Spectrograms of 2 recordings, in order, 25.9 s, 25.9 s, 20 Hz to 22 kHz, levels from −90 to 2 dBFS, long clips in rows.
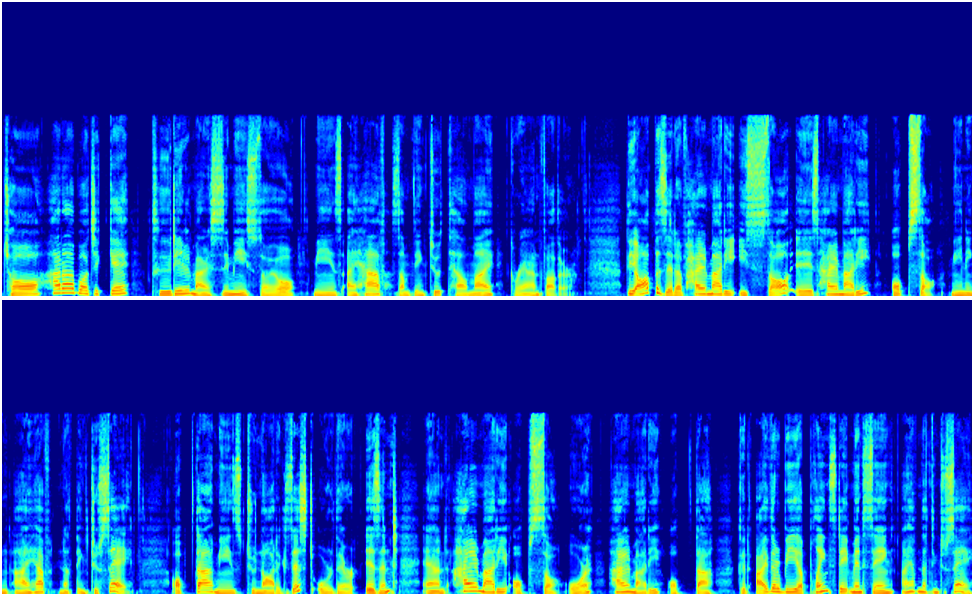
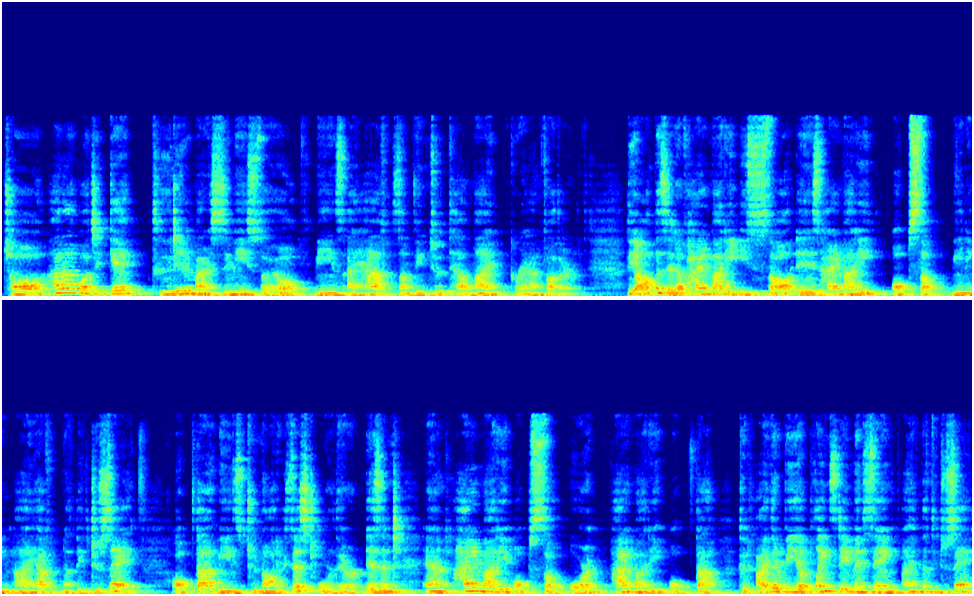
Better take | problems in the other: first | off-mic speech; far // room echo; noticeable; dies away in 0.6 s

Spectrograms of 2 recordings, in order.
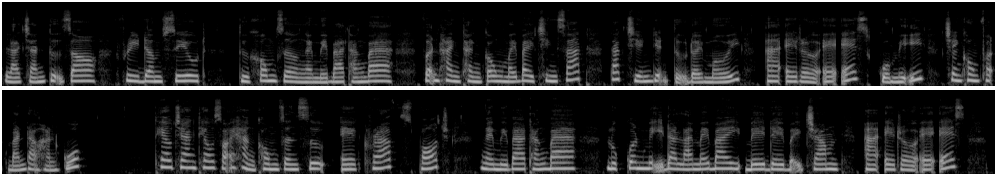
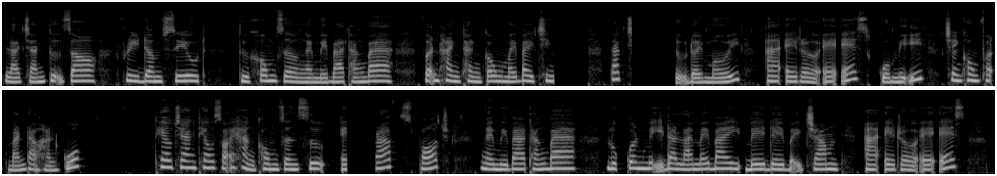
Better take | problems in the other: first | audio cutting out; at 5.5 s, at 6.5 s and at 13 s

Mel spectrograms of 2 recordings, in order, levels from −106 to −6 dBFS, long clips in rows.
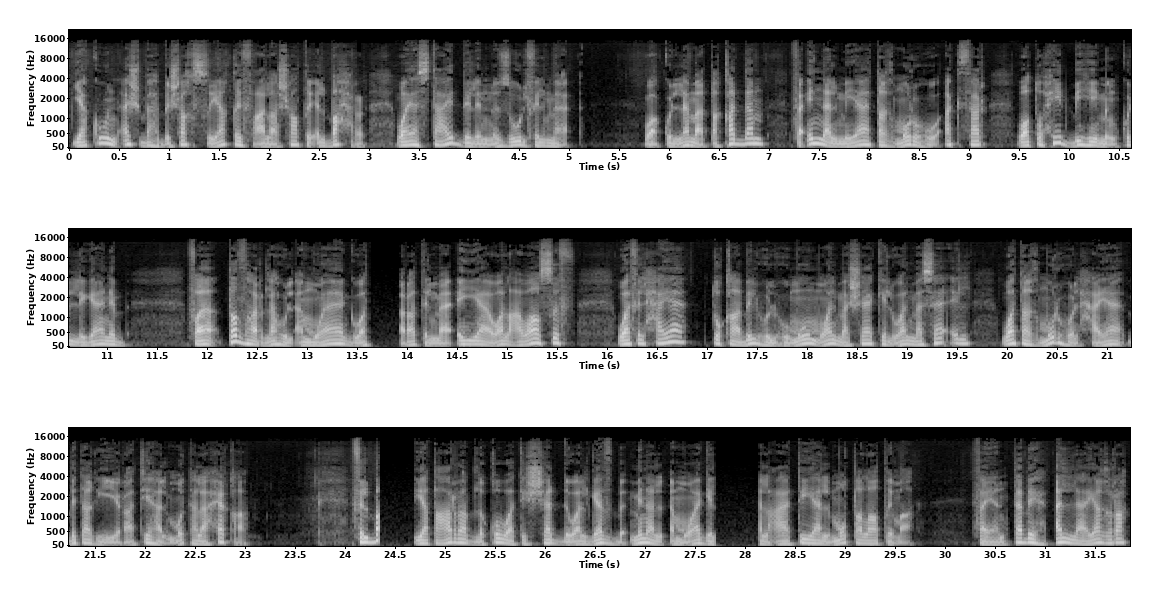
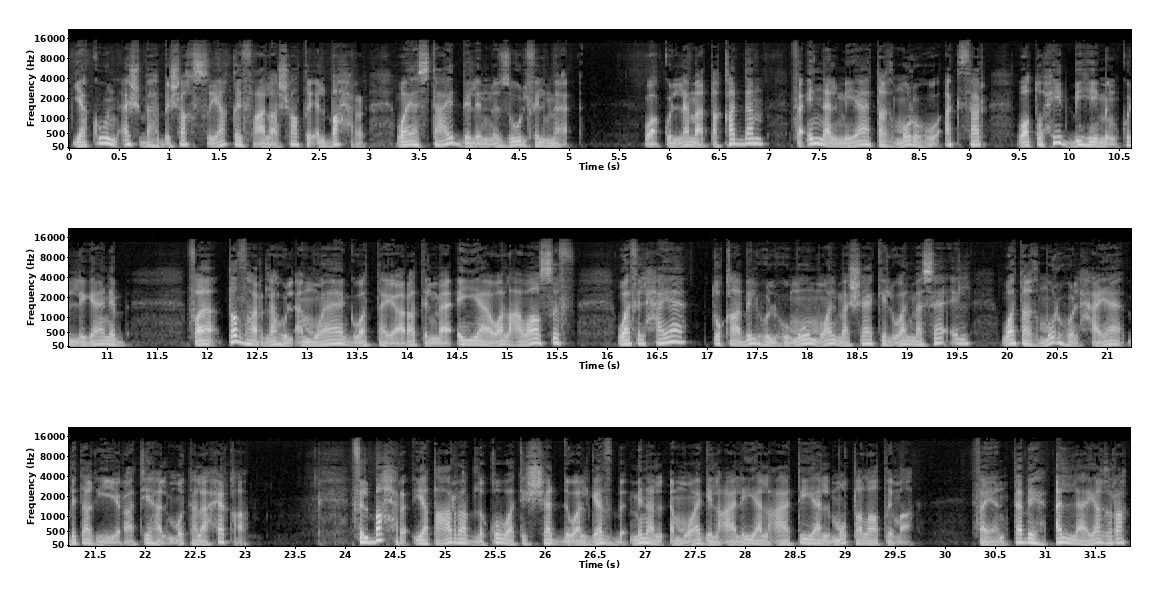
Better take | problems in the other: second | audio cutting out; at 14 s, at 24 s and at 28 s

